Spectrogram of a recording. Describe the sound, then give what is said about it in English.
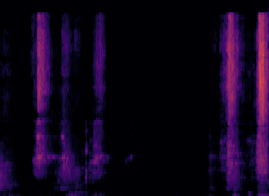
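A dog arrives in the room, with soft, breathy bursts like sniffing or panting, a quiet pause in between, then a few more snuffles. No one speaks. “I think that my dog's just got here.”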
